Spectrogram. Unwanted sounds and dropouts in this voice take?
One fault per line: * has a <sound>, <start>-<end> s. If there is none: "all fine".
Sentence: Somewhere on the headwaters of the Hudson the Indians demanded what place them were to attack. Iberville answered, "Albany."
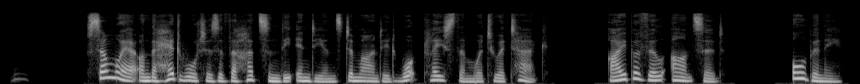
* has a breath, 0.1-0.3 s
